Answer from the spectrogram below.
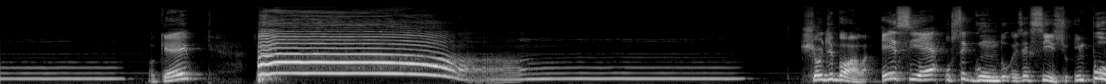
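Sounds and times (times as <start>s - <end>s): man singing vocal exercise: 0.0s - 1.3s, 4.0s - 7.5s.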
